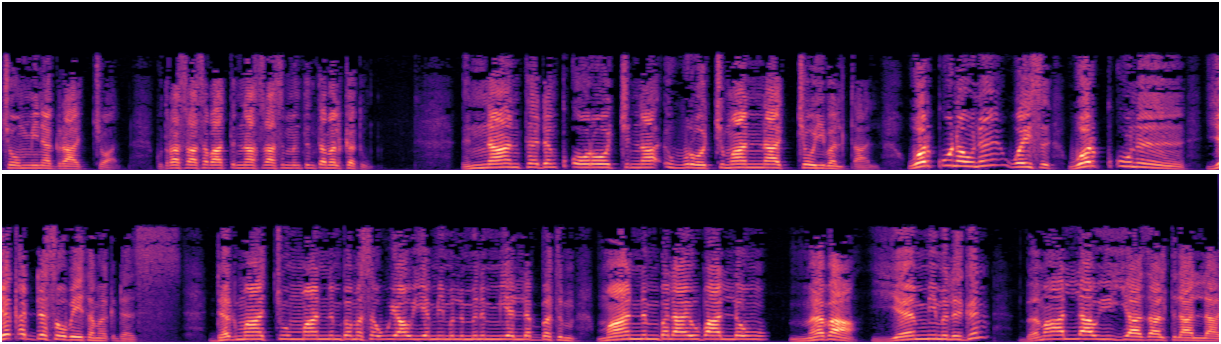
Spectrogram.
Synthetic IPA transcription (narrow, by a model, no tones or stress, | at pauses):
t͡ʃːɛwmːinəɡɾat͡ʃːɛwa̰l | kʼut̪ʼɨɾasɾasəβat̪ːɨnːasɾasɨmːɨnt̪ɨnt̪ʰəməlkət̪ʰʼu | ʔɨnːant̪ʰəd̪əŋkʷʼo̞ɾot͡ʃːɨnːaʔɨwːɨɾo̞t͡ʃːmanːat͡ʃːɛwjɪβəlt̪ʼa̰l | wɔɾkʼunəwnwɔjsɨ | wɔɾkʼun | jɛkʼəd̪ːəsəwbe̞t̪ʰəməkʼd̪əs | d̪əɡmat͡ʃːɛwmmanːɨmbəməsəwjawjɛmːimɨlmɨnɨmːjɛlːəbːət̪ɨmː | anːɨmbəlajubalːəw | məβa | jɛmːimɨlɡɨn | bəmalːawijɨjazalt̪ɨlalːa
